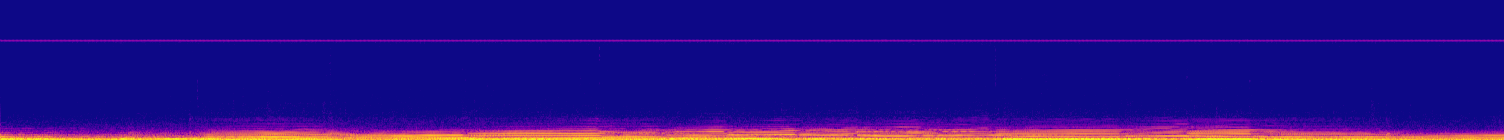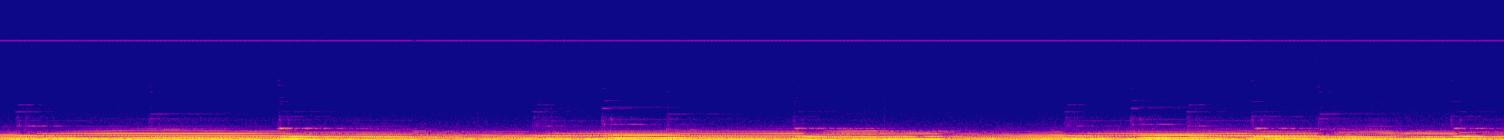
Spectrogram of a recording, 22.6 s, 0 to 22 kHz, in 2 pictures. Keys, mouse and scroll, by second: 0.0 click, 2.1 click, 4.0-6.2 middle drag, 6.6 click, 12.3 click, 15.2 click.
